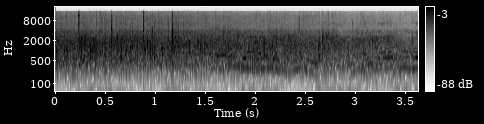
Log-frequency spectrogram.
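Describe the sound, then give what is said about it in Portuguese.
Audience applause at a samba performance, a dense, even wash of many hands clapping throughout, fairly faint, with some crowd voices mixed underneath. “Uma salva de palmas para o Brasil!”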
